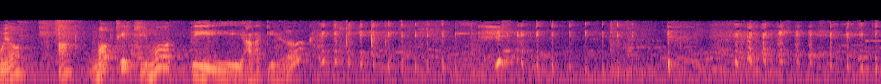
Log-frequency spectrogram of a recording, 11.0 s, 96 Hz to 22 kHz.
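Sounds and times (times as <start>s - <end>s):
low laughter: 3.9s - 11.0s.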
